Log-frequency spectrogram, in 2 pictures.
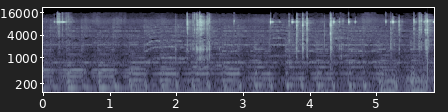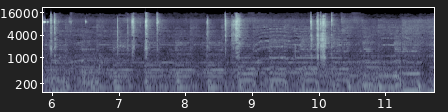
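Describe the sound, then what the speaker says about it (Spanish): Metal screws for the engine cover of an Italika FT 150 motorcycle being placed, giving repeated small metallic clinks and taps over a steady low background hum during engine assembly. "Vamos a colocar lo que son nuestros tornillos de tapa."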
